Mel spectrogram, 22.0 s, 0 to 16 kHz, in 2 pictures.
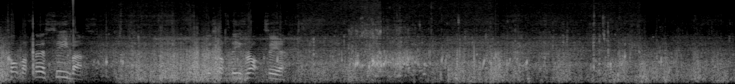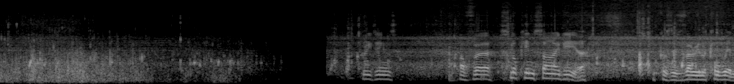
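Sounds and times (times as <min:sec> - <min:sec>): wind buffeting microphone: 0:00.0 - 0:14.8
water lapping against hull: 0:00.0 - 0:15.3, 0:15.9 - 0:22.0.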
